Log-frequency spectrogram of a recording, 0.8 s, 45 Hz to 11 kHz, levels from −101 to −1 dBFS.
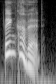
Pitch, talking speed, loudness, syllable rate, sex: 260 Hz, 225 wpm, -18 LUFS, 5.4 syllables/s, female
